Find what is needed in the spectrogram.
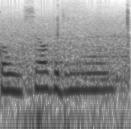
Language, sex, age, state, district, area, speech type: Bodo, male, 30-45, Assam, Chirang, rural, spontaneous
